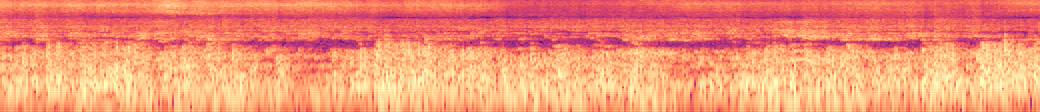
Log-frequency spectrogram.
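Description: Passenger train coach running at speed, heard from its open door: a steady rumble of the wheels on the rails with a dense, rapid rattling clatter.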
